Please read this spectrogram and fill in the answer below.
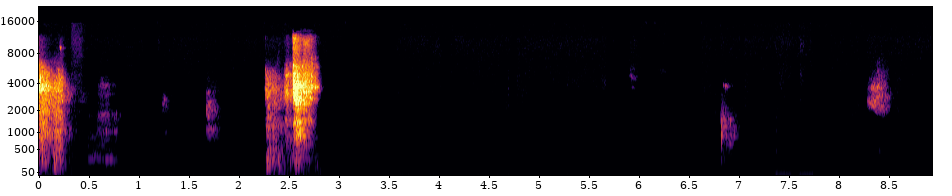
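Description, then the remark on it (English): A door is opened to let in a cat that was banging at it: a few short, soft clunks and rattles separated by quiet pauses, low in level. “Let my cat in, who's banging at the door, but I can hear you.”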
